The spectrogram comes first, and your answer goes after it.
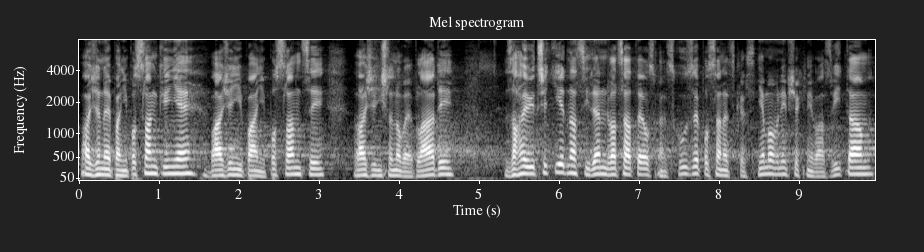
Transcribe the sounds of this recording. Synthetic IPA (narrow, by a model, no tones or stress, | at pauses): vaːʒɛnɛːpaɲipo̞slaŋkɪɲɛvaːʒɛɲipaːɲɪpo̞slant͡sɪ | vaːʒɛɲit͡ʃlɛno̞vɛːvlaːdɪ | zaɦajujit̪r̝̥ɛciːjɛdnat͡siːdɛndvat͡saːt̪ɛːʔo̞smɛːsxuːzɛpo̞slanɛt͡skɛːsɲɛmo̞vnɪfʃɛxnɪvaːsviːt̪aːm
